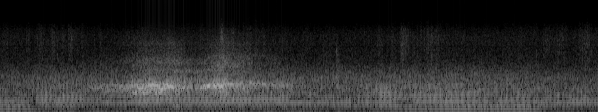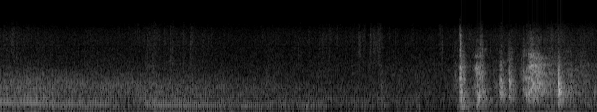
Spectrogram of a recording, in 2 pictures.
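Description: A car engine hums steadily, then winds down as the car turns into an alley in the darkness, slows and comes to a stop, followed by a few sharp clunks and rattles near the end.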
